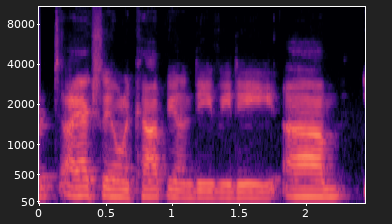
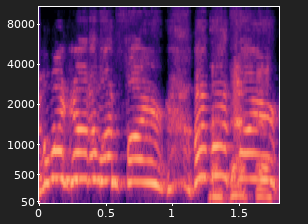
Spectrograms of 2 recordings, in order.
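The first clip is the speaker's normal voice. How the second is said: very high, loud panicked cries broken by laughter; 8 dB louder than usual. Telling a story about a guy whose pants caught fire, acting out his laughing. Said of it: "he starts laughing as he's like".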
